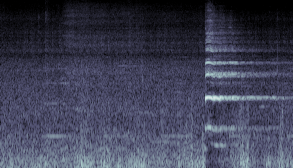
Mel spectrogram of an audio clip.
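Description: A train running on the rails with a steady rumble. About four seconds in, a locomotive gives a short, shrill whistle that fades away over the next second or so.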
